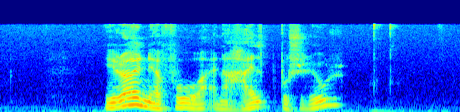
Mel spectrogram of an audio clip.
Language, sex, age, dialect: Faroese, male, 61+, Suðuroy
